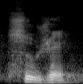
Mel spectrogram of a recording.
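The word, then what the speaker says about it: sujet: আপনি দেখেছেন ফরাসি ভাষা সাবজেক্টকে বলে সুহে বুঝতে পারেন ইংরেজি বানান বলছি। এস ইউ জেইটি। টিটা উচ্চারণ হয় না সুসরে পর্যন্ত উচ্চারণ হয় এটা অনেকটা বাংলা সহজের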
